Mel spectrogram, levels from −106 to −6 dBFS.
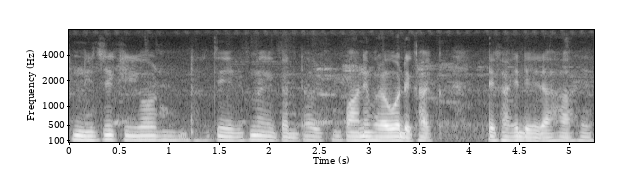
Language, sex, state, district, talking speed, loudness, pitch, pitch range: Hindi, male, Madhya Pradesh, Katni, 160 wpm, -18 LUFS, 105 Hz, 100-110 Hz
